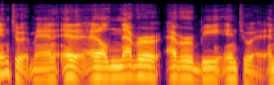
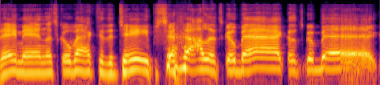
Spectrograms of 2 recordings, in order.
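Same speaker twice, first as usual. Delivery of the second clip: higher, louder teasing singsong, laughing mid-line; gloating taunt; 8 semitones higher, 3 dB louder, slower than usual. Retold or imitated. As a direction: rub it in with a grin you can hear. Taunting the host after Super Bowl win.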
